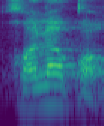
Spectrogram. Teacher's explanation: خا اور قاف دونوں حروف مستعلیہ میں سے، دونوں کو پر پڑھیں گے۔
